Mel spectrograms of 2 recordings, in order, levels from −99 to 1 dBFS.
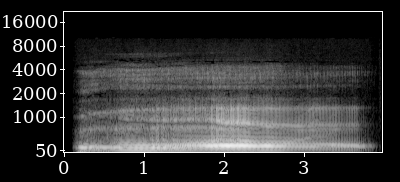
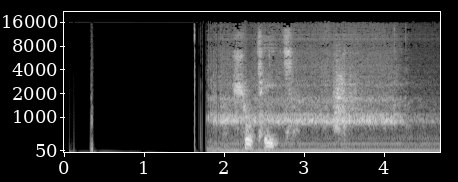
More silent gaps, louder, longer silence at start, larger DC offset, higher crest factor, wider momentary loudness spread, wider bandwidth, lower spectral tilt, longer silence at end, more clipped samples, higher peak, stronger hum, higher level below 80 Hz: neither; about the same, -17 LUFS vs -16 LUFS; second, 0.15 s vs 0.35 s; neither; about the same, 16 dB vs 20 dB; about the same, 20 LU vs 21 LU; second, 4.6 kHz vs 16.5 kHz; first, -11 dB/octave vs -2.5 dB/octave; first, 0.25 s vs 0 s; neither; about the same, -2 dBFS vs 0 dBFS; neither; about the same, -36 dBFS vs -38 dBFS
